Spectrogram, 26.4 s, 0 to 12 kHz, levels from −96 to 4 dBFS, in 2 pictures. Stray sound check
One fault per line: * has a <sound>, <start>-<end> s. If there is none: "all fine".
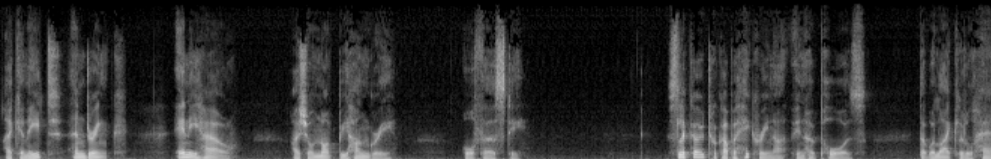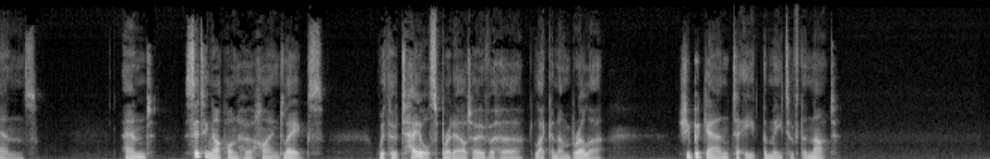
all fine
